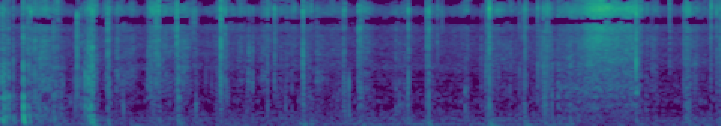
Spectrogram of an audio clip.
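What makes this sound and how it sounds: Long nails tap and scratch an inflated, rainbow-colored PVC vinyl pool lounge that is hollow and air-filled. Two sharper taps open the clip, followed by quiet, irregular crinkly scratching and soft patter with a dull, low body and almost no ring.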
